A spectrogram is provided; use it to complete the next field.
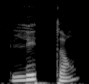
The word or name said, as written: etang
